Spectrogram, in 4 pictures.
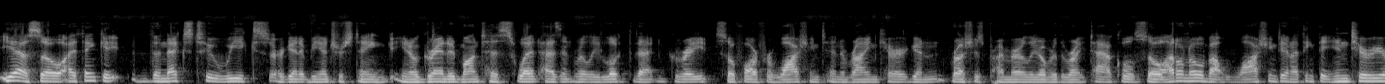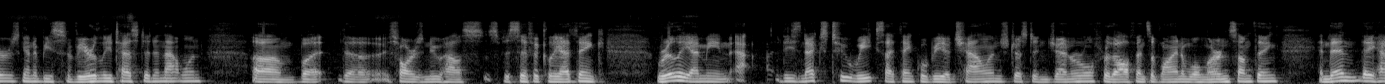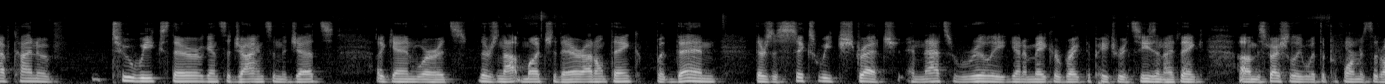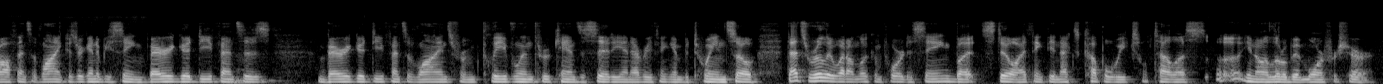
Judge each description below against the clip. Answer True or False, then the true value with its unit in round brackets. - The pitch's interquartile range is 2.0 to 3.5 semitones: True (2.5 semitones)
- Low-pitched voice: True (125 Hz)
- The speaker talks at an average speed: False (210 wpm)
